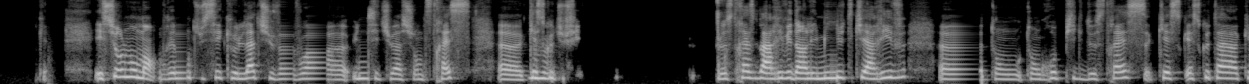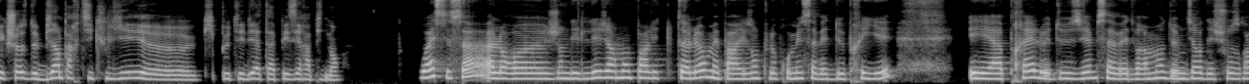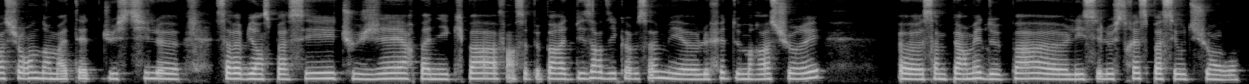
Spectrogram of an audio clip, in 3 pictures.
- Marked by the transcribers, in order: distorted speech; static; tapping; other background noise
- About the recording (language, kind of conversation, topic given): French, podcast, Comment gères-tu ton stress au quotidien ?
